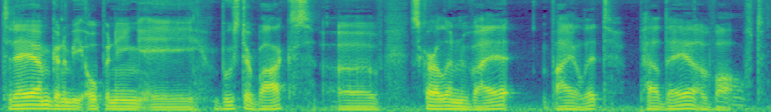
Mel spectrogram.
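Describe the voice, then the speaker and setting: Guy losing his voice, super low and hoarse, slow rambly chat with lots of ums. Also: steady tone, a little mellow. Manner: rambling, many ums and restarts. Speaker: card opening vlogger. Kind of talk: casual chat while opening packs.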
